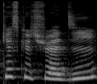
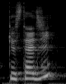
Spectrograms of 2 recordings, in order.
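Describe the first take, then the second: First: Every syllable is pronounced in full. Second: Sounds are dropped and the words run together.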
